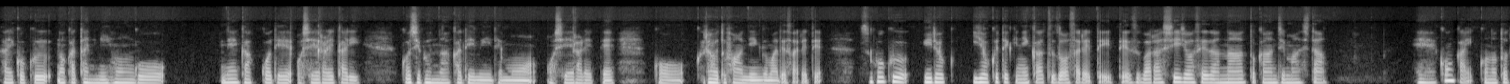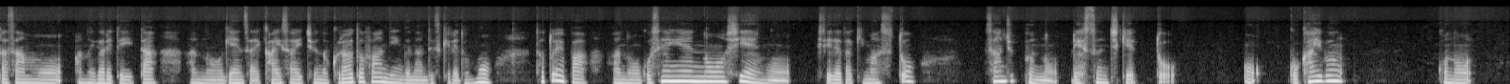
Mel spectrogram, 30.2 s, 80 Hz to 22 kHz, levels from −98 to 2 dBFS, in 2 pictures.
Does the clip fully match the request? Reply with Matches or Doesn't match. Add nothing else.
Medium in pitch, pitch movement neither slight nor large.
Matches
